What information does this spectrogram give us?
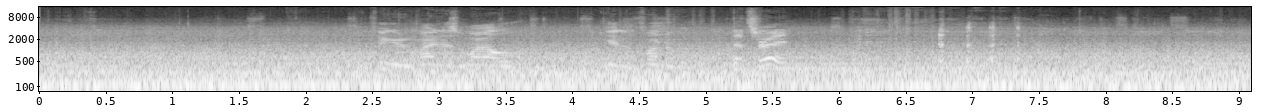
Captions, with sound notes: I figure we might as well get in front of them. That's right. [Laughs]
